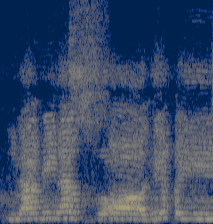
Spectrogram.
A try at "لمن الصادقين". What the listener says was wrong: صا کے لیے ہونٹ گول نہیں کیجیے. لمن لمن الصادقین.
